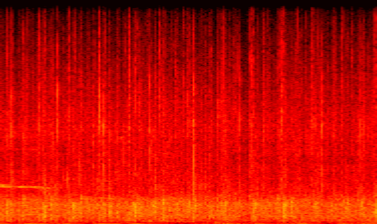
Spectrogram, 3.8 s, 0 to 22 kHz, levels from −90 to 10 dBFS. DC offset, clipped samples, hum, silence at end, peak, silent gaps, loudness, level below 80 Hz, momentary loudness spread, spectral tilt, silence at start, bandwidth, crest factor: under 0.1%; under 0.1%; none; 0 s; -6 dBFS; none; -27 LUFS; -46 dBFS; 2 LU; -0.5 dB/octave; 0 s; over 20 kHz; 22 dB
